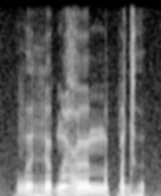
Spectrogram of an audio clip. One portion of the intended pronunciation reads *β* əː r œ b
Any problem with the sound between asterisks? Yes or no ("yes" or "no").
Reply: no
